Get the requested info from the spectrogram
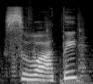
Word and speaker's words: сваты: Ударение на последний слог в слове «сваты» является грубейшей ошибкой. Да и вообще, ударение в этом слове никуда не смещается. А значит, что всегда будет сваты, собрать за столом сватов, дать слово сватам и поблагодарить сватов.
